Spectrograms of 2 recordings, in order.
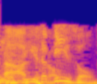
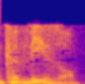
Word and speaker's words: Caviezel: The guy that played Jesus, Jim Caviezel. – Jim Caviezel.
